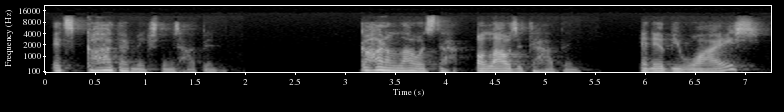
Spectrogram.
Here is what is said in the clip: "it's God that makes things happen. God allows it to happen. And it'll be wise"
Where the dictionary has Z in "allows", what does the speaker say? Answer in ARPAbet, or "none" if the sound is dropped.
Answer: Z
